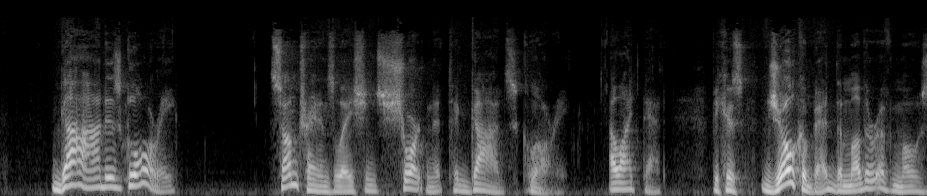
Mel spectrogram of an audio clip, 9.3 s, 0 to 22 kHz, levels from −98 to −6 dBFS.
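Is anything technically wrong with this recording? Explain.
No, nothing is technically wrong with this audio.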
